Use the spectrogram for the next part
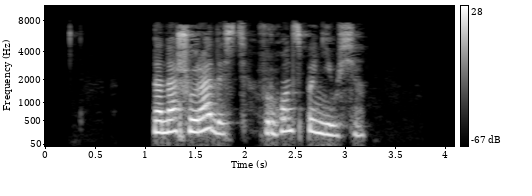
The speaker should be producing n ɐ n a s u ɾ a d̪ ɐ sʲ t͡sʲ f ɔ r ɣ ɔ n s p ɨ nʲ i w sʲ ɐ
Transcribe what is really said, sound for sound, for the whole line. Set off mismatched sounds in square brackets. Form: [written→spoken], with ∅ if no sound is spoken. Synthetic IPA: n ɐ n a [s→ʂ] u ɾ a d̪ ɐ sʲ t͡sʲ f [ɔ→u] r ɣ ɔ n s p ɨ nʲ i w sʲ ɐ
